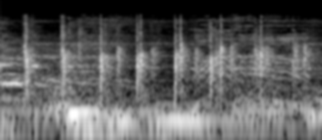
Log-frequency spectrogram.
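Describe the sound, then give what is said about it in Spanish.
A small group applauds, with sharp claps landing in an uneven, scattered rhythm for a couple of seconds. Faint murmuring voices and a low hum sit underneath. “Un aplauso, por favor.”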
